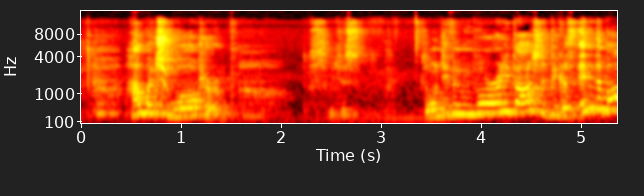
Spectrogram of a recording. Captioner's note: gasps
